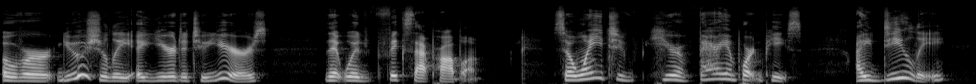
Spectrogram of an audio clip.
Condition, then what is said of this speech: No condition.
